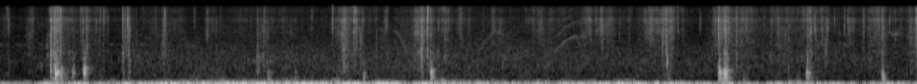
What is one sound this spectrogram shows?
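Wooden logs knock and clunk against each other.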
